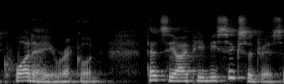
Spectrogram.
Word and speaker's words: AAAA: Similarly, you might not be surprised to learn that there's an AAAA, it's pronounced Quad A record.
